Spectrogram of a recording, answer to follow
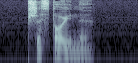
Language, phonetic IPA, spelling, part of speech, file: Polish, [pʃɨˈstɔjnɨ], przystojny, adjective, Pl-przystojny.ogg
